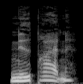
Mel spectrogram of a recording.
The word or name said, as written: nedbrænde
